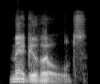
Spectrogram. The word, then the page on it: megavolt: British English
